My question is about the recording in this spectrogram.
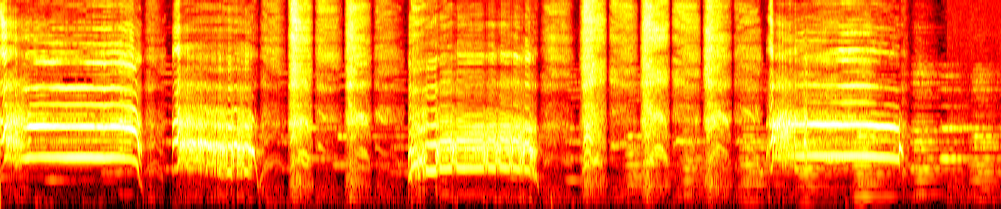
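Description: A woman screaming: four long, high, held screams, with sharp knocks between them.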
